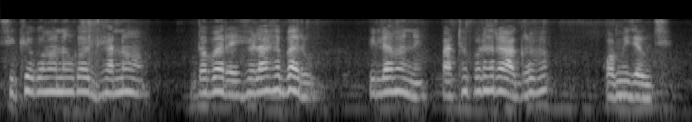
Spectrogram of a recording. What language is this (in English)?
Odia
